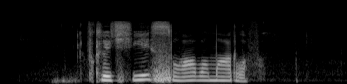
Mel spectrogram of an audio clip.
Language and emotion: Russian, neutral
